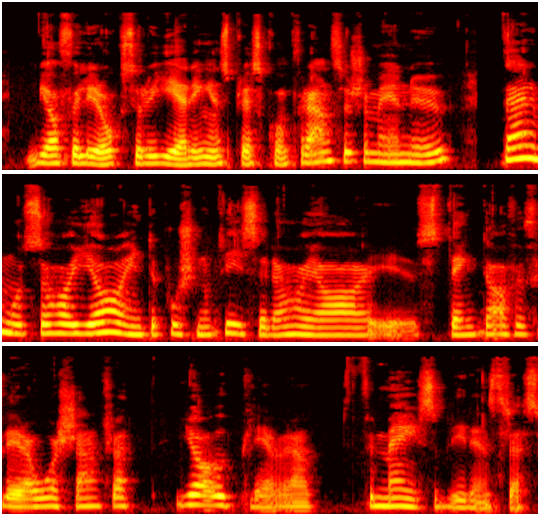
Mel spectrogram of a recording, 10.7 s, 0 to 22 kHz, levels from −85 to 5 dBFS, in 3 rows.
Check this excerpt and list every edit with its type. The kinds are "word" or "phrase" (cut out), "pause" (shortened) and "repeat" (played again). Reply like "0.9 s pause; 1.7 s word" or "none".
none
